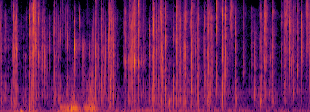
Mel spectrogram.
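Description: Fingertips squeeze and crinkle a hollow, mostly empty clear plastic drink bottle with an orange cap close to the microphone. A rapid, uneven series of sharp, bright crackles and crunches follows, each snapping off almost instantly with little low end beneath.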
